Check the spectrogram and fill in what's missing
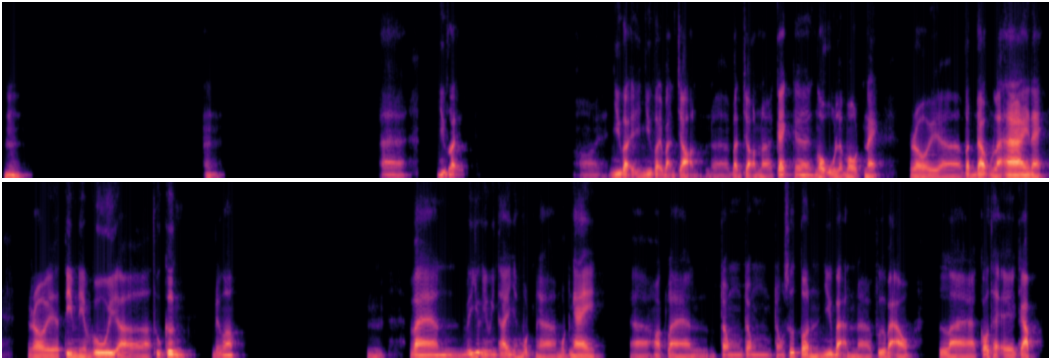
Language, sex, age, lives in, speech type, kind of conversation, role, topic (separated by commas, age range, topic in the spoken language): Vietnamese, male, 30-34, Vietnam, conversation, podcast, host, Bạn thường làm gì để giảm căng thẳng trong ngày?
